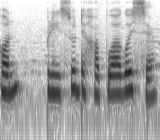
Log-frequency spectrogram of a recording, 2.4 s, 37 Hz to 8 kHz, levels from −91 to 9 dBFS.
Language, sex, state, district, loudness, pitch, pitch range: Assamese, female, Assam, Kamrup Metropolitan, -18 LUFS, 230 Hz, 220-250 Hz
